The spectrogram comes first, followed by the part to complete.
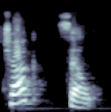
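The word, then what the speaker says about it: ཕྱག་འཚལ: It has two syllables, chak, tsel. And if we were to give an etymological explanation, chak means hands, we can say, and tsel means to bestow, to give.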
